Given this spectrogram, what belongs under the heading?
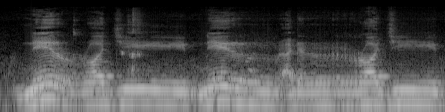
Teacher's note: ni rajim tu try tarik huruf ra punya sifat takrir. Nir rajim, nir ada rajim, yang tu itu maknanya sifat takrir.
